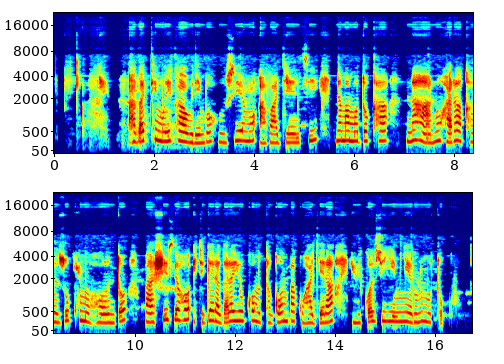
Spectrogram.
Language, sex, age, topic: Kinyarwanda, female, 25-35, government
